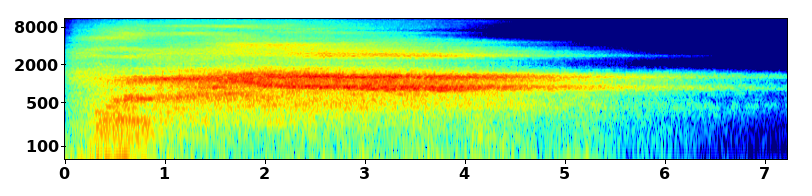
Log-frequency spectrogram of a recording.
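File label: yell shinzan in a dramatic, strained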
